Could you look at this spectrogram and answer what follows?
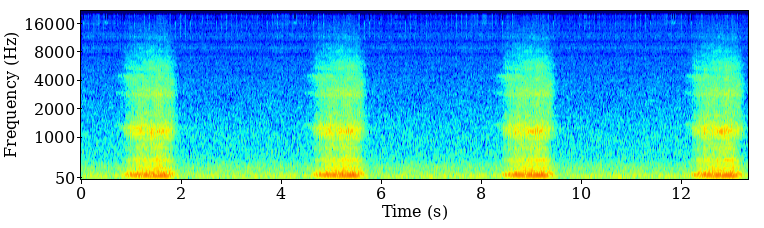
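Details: Four loud, rattling snores on breathing in, regular at about 16 breaths a minute, with quiet breathing out between: snoring.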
